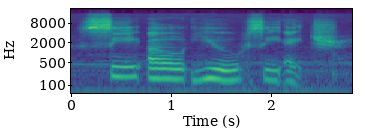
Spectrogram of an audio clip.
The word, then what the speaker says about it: Couch: everything off of is, well, it's spelled Couch. Couch, right? And you're like, oh, Couch Street. And you're like, no, it's Cooch Street.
